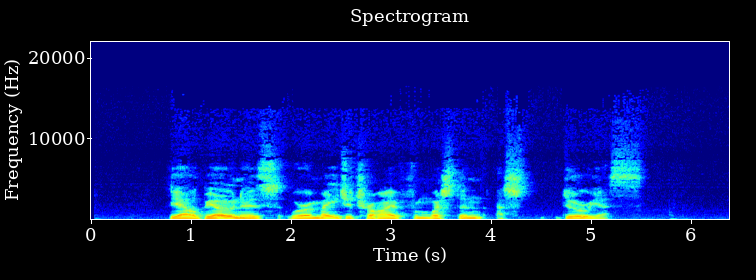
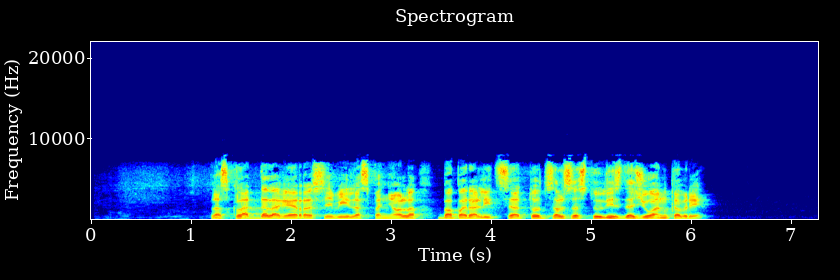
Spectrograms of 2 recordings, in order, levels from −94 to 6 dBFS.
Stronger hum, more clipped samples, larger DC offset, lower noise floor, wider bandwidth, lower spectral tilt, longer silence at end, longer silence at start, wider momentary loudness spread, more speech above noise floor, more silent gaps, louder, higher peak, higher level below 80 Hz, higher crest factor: neither; neither; neither; second, -68 dBFS vs -84 dBFS; first, 12 kHz vs 8 kHz; first, -7 dB/octave vs -2.5 dB/octave; second, 0.9 s vs 1.15 s; second, 0.8 s vs 1.2 s; first, 14 LU vs 5 LU; second, 42 dB vs 68 dB; neither; second, -26 LUFS vs -16 LUFS; second, -12 dBFS vs -2 dBFS; about the same, -58 dBFS vs -60 dBFS; about the same, 16 dB vs 16 dB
